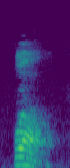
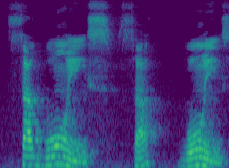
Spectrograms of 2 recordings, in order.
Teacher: Observem que parte do som sai pela boca e parte sai pelo nariz. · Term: tritongos nasais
